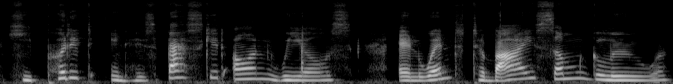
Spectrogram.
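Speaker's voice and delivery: usual speaking voice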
